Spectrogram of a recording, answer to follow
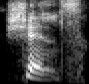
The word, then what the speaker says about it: shells: snake right cells whereas sh if you look at my mouth formation sh it's rounding a little sh yeah or maybe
